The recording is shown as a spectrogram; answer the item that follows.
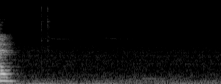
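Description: A single computer mouse click about half a second in, clicking through to the next image, after the last syllable of a man's speech; then faint room noise.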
